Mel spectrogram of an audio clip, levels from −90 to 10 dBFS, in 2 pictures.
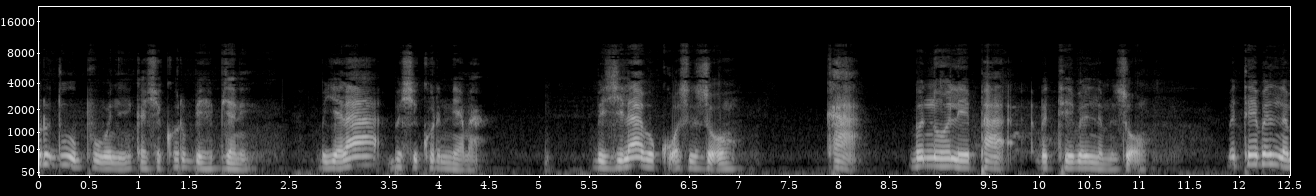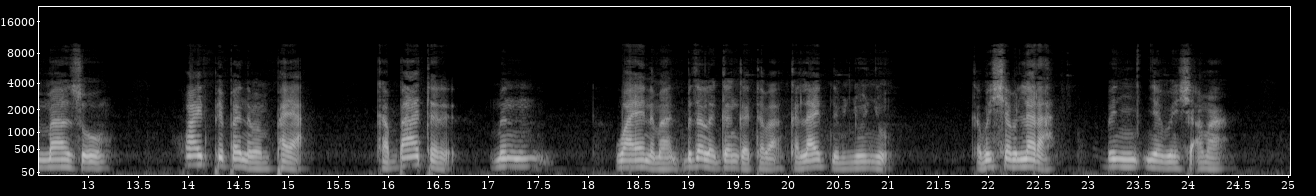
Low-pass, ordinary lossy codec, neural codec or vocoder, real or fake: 9.9 kHz; MP3, 48 kbps; none; real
